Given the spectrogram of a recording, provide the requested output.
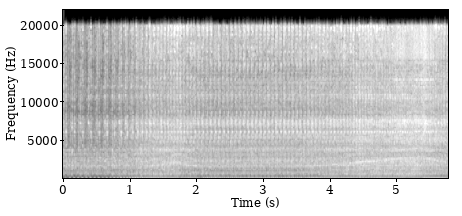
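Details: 2015 Ural Ranger: rough idle with heavy, uneven low-end knock every turn; caused by collapsed front crankshaft main bearing.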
